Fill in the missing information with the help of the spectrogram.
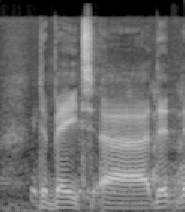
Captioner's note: laugh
